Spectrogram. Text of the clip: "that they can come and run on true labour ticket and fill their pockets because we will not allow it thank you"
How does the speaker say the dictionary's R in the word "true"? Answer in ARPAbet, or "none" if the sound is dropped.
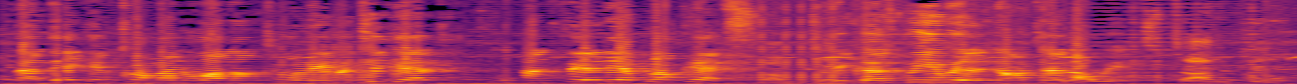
none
